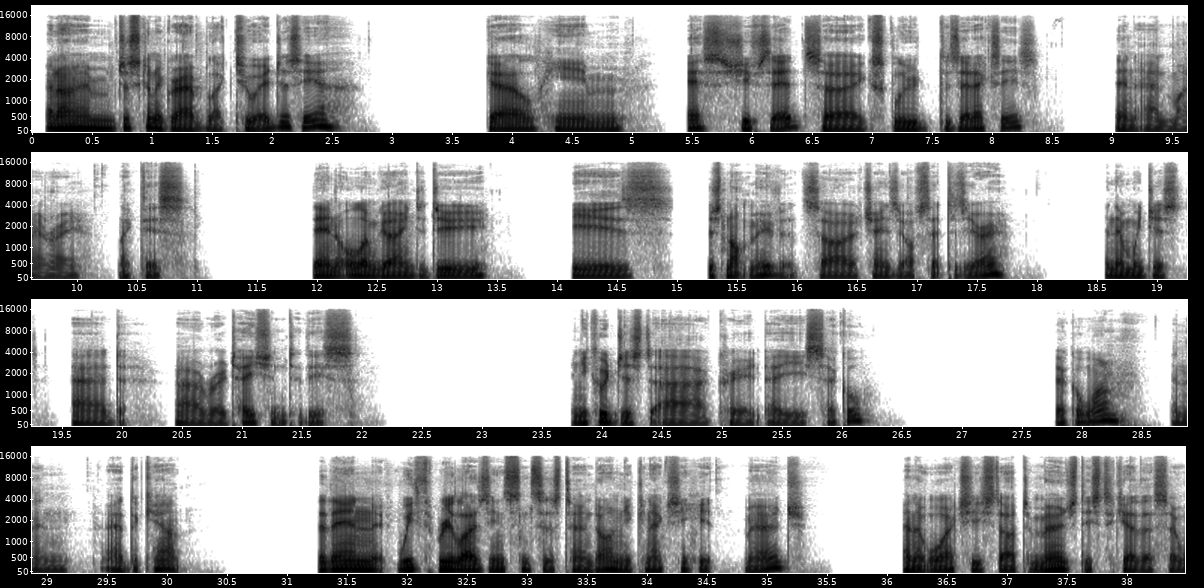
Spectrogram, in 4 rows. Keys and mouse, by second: 1.2 2, 1.7 click, 2.2 middle click, 3.0 shift+click, 3.6 s, 3.7 x, 4.4 click, 5.3 s, 6.0 shift+z, 7.6 click, 7.8 Tab, 8.7-10.2 drag, 10.9 middle drag, 15.7 click, 20.0-23.5 drag, 24.2-26.0 drag, 29.3 click, 30.7 click, 34.5 click, 35.7-36.5 middle drag, 36.7 middle click, 38.0-38.4 drag.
